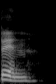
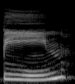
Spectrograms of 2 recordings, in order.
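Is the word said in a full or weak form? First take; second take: weak; full. First: The word is said in a weak, reduced form. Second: The word is said in its full, strong form. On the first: The speaker calls it right. "but been" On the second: The speaker calls it wrong. "Not been"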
